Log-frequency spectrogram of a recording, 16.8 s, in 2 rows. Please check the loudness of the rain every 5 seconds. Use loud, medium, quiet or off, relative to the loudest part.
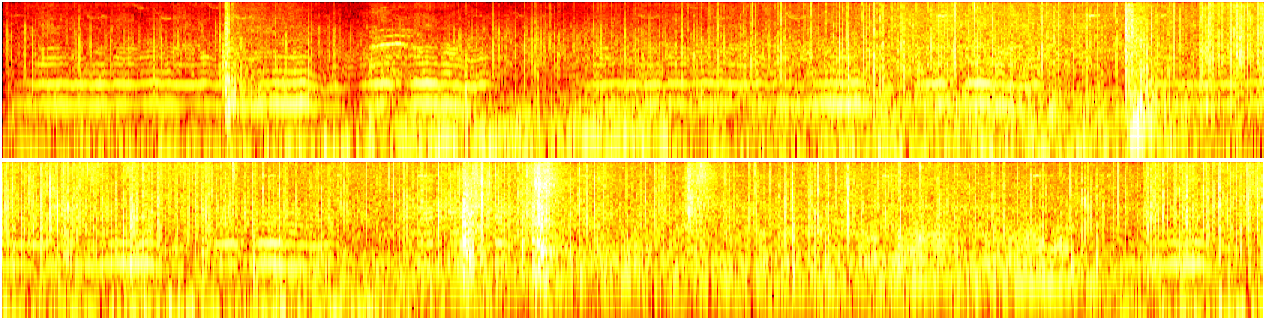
quiet, loud, loud, loud.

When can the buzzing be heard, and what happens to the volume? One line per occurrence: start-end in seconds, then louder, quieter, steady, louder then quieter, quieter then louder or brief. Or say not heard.
0.0-16.6 steady.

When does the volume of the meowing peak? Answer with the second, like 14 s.
3 s.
